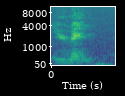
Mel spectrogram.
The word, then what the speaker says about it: humane: When you say someone is humane, or the opposite, the antonym, inhumane, inhumane treatment. So, that word as an adjective, humane, is stressed on the second syllable.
